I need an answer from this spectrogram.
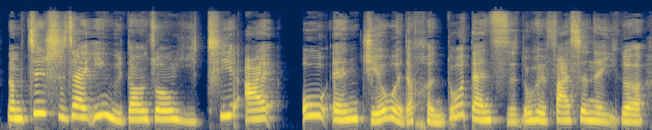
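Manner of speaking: usual speaking voice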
